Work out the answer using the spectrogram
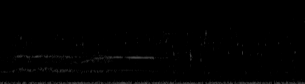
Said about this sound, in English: Presently she came to a spring, bubbling out from the hillside.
